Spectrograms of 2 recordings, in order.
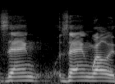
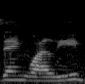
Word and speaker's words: Zhang Weili: Now, how surprised were you with Zhang Weili, the champion?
